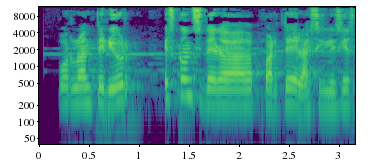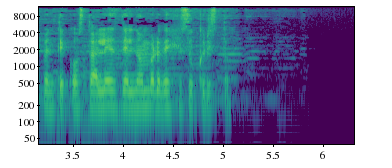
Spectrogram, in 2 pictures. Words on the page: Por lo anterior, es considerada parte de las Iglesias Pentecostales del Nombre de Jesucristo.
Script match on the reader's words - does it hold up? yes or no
yes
